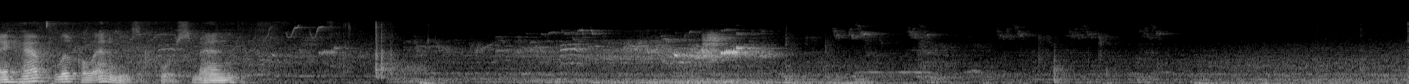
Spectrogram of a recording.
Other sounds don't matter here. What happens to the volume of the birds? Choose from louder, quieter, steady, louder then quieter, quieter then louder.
louder then quieter.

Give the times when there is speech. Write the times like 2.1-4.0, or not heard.
0.0-2.4.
